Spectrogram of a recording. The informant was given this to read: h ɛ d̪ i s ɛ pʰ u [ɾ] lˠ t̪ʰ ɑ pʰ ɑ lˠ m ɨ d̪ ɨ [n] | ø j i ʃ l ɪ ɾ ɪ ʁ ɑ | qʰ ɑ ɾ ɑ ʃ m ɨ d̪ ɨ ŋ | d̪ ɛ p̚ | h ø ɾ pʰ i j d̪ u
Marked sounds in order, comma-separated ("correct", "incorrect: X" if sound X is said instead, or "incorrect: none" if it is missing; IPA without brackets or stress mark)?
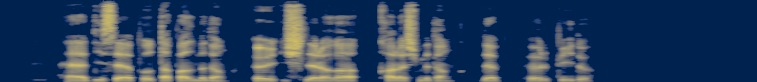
incorrect: none, incorrect: ŋ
